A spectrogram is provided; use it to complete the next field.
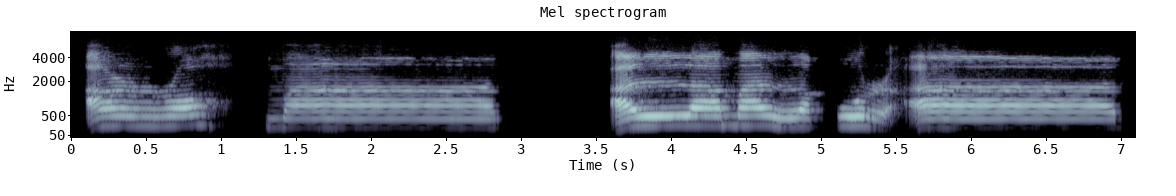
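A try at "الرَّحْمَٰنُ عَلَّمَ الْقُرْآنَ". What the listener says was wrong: Masya Allah. Barakallahu fiik, jazakallahu khair.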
